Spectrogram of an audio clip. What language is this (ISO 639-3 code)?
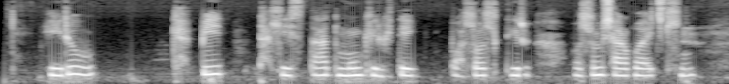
mon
